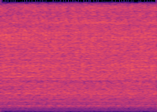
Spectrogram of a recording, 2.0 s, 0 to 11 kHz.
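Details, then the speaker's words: Lexus IS250 after catalytic converter and exhaust replacement, running before fully hot: steady even idle with smooth airy rush, no ticking or puffing; no exhaust leaks found, and the earlier oxygen sensor check engine light did not return. "i just give a quick feel make sure that there's no uh exhaust leaks doesn't seem to be any at all"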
